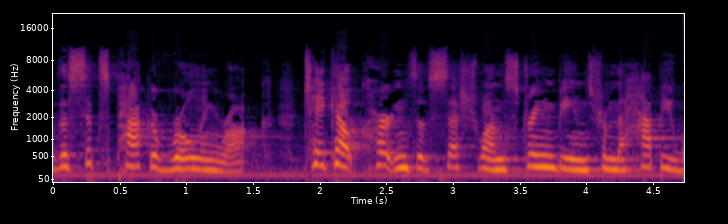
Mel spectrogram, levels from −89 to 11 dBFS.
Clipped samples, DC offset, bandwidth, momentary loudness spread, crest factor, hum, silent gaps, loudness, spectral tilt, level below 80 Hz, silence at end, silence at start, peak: under 0.1%; under 0.1%; 10.5 kHz; 8 LU; 16 dB; none; none; -24 LUFS; -5.5 dB/octave; -58 dBFS; 0 s; 0 s; -8 dBFS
